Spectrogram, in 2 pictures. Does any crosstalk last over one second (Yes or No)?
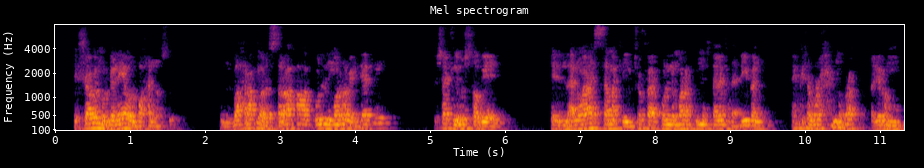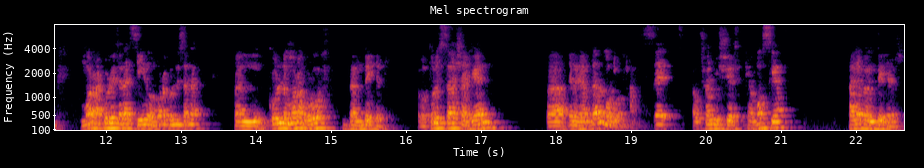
No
